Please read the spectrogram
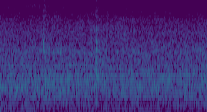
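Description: Near silence: faint room hiss with two light ticks about half a second apart.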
